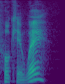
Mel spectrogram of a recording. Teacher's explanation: so we have stress on the final syllable here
